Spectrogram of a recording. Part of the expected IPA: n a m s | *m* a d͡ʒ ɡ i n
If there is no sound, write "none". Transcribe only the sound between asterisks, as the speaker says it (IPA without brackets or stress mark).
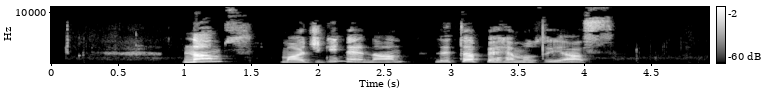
m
